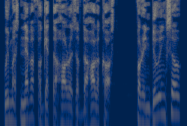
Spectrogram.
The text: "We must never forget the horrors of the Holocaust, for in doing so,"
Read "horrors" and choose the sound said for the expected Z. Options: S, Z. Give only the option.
Z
